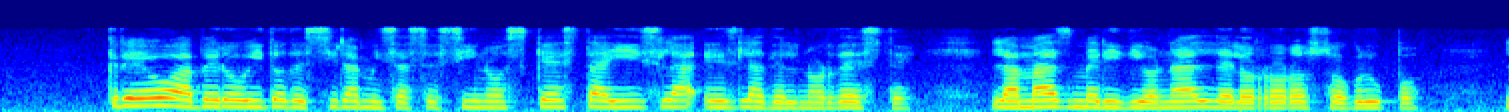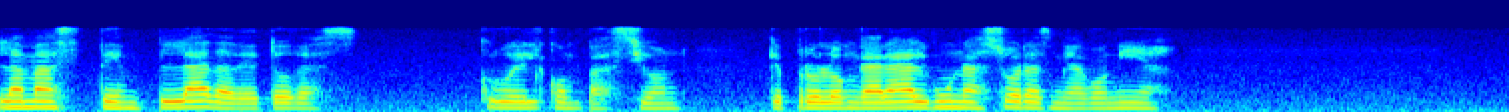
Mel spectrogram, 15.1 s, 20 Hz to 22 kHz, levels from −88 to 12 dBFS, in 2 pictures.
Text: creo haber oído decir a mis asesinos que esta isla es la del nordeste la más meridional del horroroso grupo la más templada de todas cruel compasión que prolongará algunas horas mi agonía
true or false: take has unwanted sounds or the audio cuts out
false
